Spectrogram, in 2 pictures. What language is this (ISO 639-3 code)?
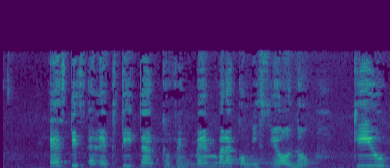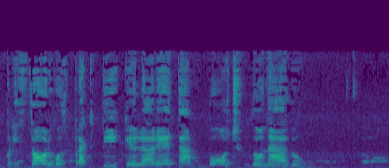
epo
